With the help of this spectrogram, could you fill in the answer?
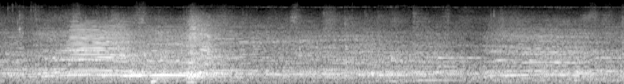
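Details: A cow gives a drawn-out, throaty moo while a person speaks softly nearby on a cattle farm at feeding time, where young calves are also mooing.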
